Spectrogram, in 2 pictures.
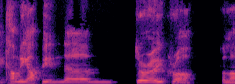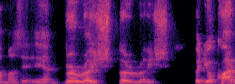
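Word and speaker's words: ברוש: Oh, so yeah, it would be pronounced Barosh.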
